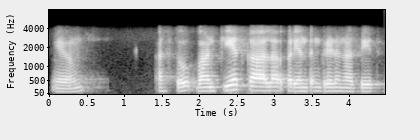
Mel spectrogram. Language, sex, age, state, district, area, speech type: Sanskrit, male, 18-30, Tamil Nadu, Tiruvallur, rural, conversation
